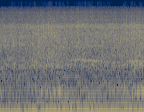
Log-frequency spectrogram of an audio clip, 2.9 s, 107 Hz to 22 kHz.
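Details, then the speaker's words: Triumph GT6 engine at warm-up idle right after new water pump fitted and coolant refilled; deep, steady, even rumble with no knocks or misses, running smoothly. "and she run again we're gonna let her warm up make sure we get all the bubbles out of the system"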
